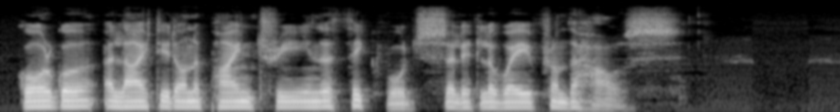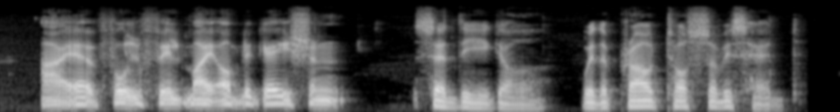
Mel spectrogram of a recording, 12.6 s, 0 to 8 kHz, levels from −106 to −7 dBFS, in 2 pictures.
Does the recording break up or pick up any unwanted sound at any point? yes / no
no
